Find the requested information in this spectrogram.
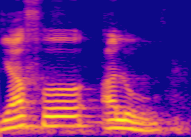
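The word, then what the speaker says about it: يَفْعَلُ: we just learned that if I put a ya in the beginning and pronounce as yaf'alu, yaf'alu, it means he does, present tense and third person.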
